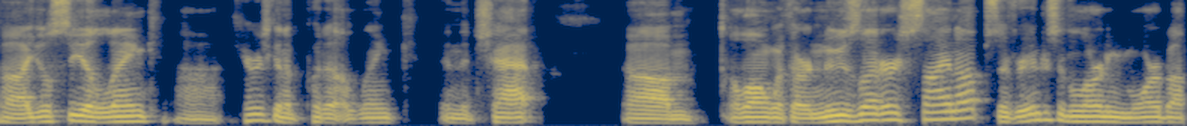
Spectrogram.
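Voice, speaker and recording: A man with an American accent uses an ordinary speaking voice at a medium pitch, talking at a moderate pace with lively intonation against a quiet background. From Pittsburgh, Pennsylvania. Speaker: master gardener coordinator; presenter. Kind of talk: online presentation. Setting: video call. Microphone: webcam.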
